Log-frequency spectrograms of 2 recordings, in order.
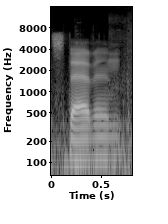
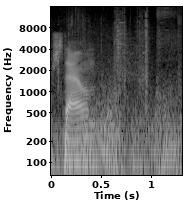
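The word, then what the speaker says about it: stavn: Slow down Stavin, or Stown. I heard I've been saying it wrong, my bad.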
